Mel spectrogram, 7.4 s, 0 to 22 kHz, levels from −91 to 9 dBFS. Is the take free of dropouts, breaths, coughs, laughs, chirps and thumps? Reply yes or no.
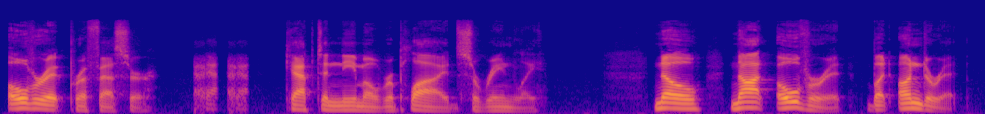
no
